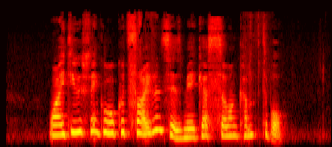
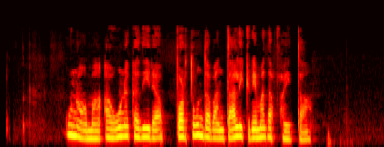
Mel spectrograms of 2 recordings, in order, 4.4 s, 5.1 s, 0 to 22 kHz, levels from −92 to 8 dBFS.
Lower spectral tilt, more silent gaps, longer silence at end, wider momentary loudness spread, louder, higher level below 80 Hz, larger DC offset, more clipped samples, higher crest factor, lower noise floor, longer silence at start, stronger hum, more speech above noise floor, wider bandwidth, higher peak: second, -4.5 dB/octave vs -7.5 dB/octave; neither; second, 0.65 s vs 1 s; about the same, 8 LU vs 9 LU; second, -29 LUFS vs -25 LUFS; second, -88 dBFS vs -72 dBFS; neither; neither; about the same, 16 dB vs 20 dB; about the same, -68 dBFS vs -70 dBFS; second, 0.65 s vs 0.9 s; neither; second, 40 dB vs 46 dB; first, 16 kHz vs 11.5 kHz; second, -14 dBFS vs -6 dBFS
